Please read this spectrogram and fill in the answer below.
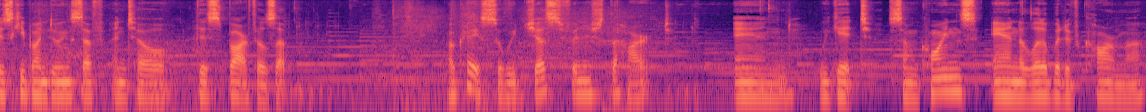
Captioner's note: zoom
